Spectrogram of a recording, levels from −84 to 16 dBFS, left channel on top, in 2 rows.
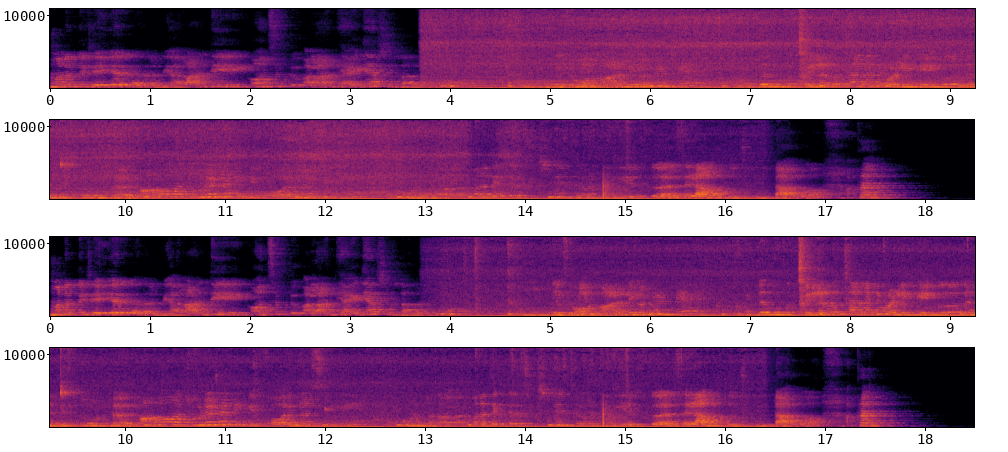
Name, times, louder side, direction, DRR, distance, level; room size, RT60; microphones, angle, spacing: voice 1, 0.0-4.2 5.0-6.0 6.4-6.7 10.1-17.5, right 1 dB, 30° right, -3 dB, 1.5 m, -26 dB
sound 1, 3.7-15.1, left 7 dB, 60° left, 0.3 m, -32 dB
sound 2, 3.9-16.4, right 1 dB, 15° right, 0.4 m, -27 dB
voice 2, 4.7-6.7 7.0-10.2 12.8-13.3 17.3-17.5, equal, 65° right, -3 dB, 1.2 m, -23 dB
6.2 x 3.8 x 4.3 m, 0.80 s
head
